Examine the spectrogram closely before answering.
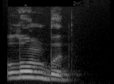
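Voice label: "лунбыд" Komi, female; kpv audio dict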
